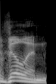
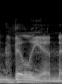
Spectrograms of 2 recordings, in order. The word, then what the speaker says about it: villain: Like a villain. It's not Villian. Yeah. It's Villain. Valentinos.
